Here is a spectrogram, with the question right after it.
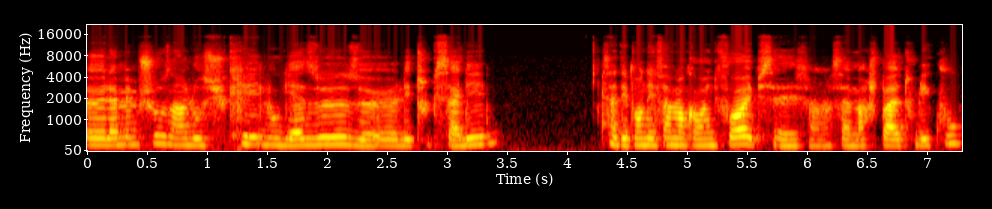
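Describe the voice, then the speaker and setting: Fairly quick pace and a bright, sharp tone. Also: woman. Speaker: vlogger. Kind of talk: casual vlog monologue. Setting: at home. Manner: fast; hesitant, many fillers.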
